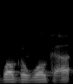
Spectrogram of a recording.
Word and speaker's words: Wagga Wagga: We've actually got a town called Wagga Wagga, and no one pronounces the second Wagga in Australia.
